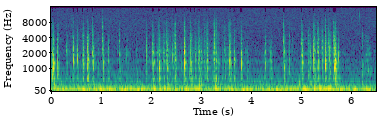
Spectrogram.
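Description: Typing on a computer keyboard: a quick run of keystroke clicks, several a second, over a low steady hum.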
